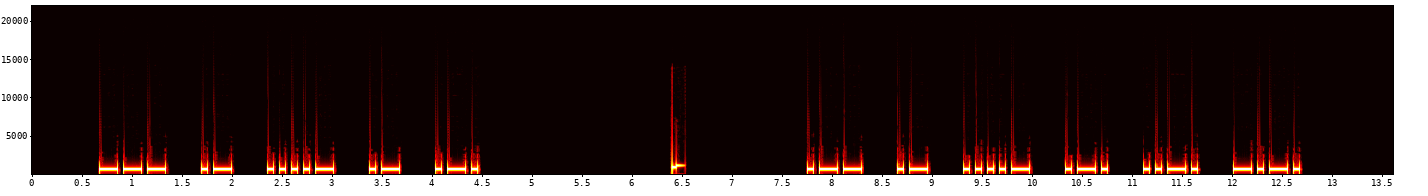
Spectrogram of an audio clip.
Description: Morse code, heard as a keyed tone, about 20 wpm, spaced as for 14 wpm, 700 Hz. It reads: OA4AR WA4RFC
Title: 140 Lesson 23g - Letter f - Call Signs 20wpm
